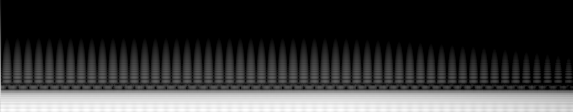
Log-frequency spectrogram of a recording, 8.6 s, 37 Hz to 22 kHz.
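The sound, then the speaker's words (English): A steady, very low-pitched pure tone at a beta brainwave frequency (14 to 30 hertz) hums without a break, loud and unwavering, then softens slightly over the final seconds. No voices are present. “Beta, 14 to 30 hertz. Beta is a higher frequency brainwave and helps in keeping your attention focused, analytical thinking and solving problems, stimulating energy and action, and high-level cognition.”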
